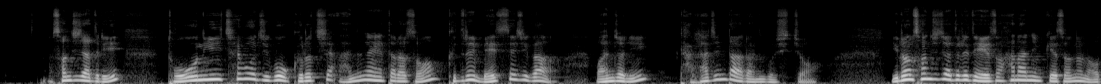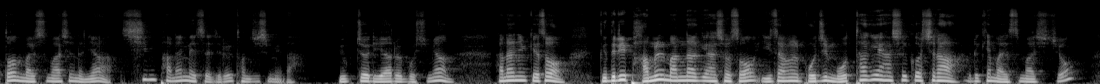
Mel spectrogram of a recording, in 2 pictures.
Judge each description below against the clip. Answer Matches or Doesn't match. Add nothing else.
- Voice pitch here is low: Doesn't match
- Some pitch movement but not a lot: Doesn't match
